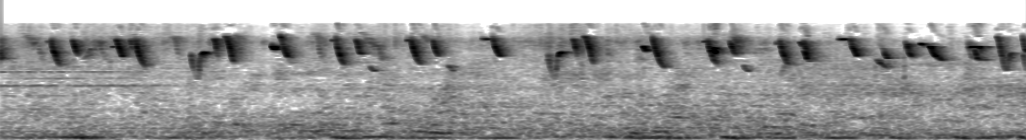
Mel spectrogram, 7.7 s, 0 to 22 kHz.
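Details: Canary recorded on 31 December 2022, New Year's Eve, giving a run of short, sharp, high chirps and downslurred notes at an uneven pace, with a faint low rumble underneath.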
